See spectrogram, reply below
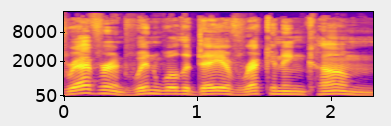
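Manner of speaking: ordinary delivery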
